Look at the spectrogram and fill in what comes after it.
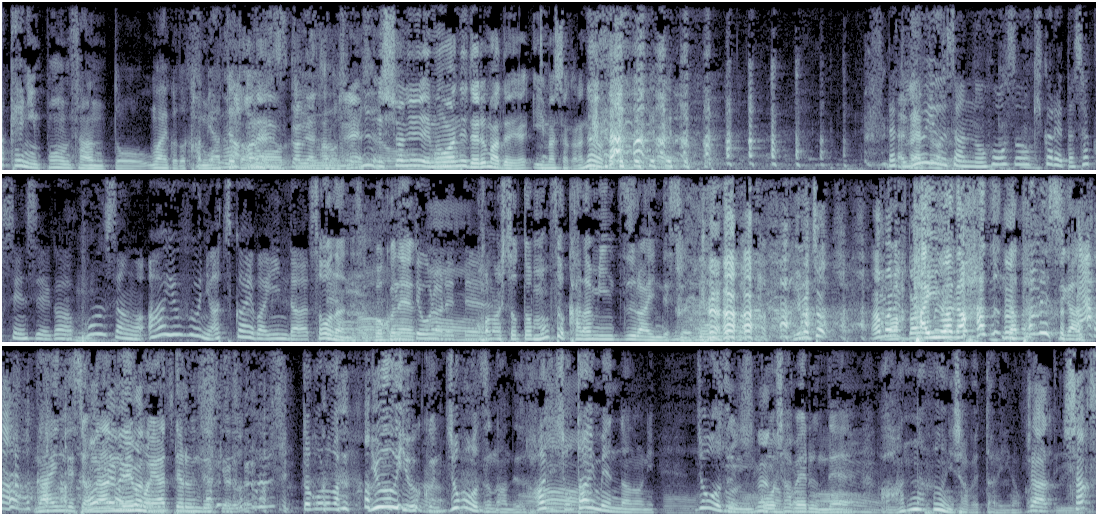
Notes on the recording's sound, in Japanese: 寺子屋「練心庵」での公開収録です！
